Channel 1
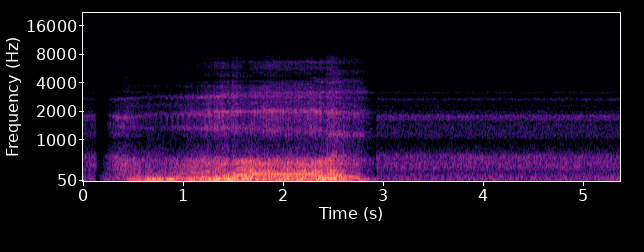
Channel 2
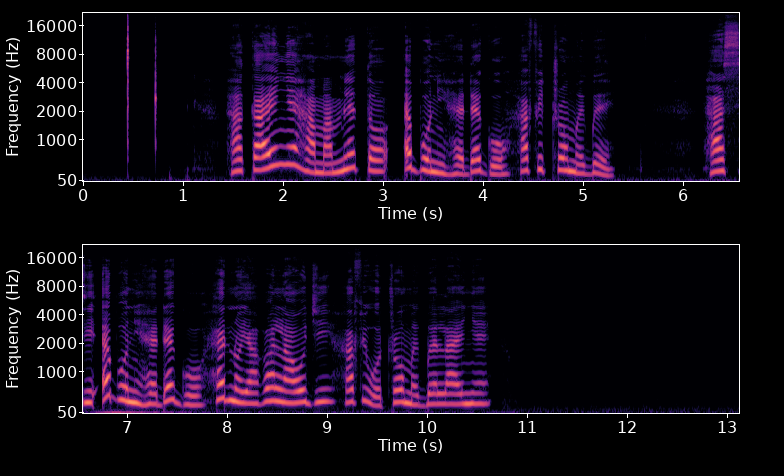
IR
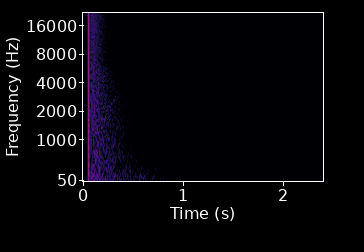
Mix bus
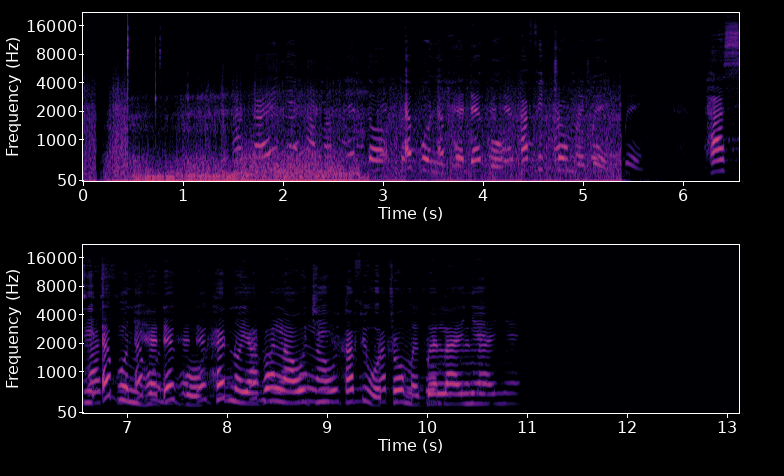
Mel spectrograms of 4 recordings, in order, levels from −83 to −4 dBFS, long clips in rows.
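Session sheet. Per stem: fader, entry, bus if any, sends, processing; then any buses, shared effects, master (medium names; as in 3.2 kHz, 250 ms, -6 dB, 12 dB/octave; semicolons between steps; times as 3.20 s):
+2.5 dB, 0.00 s, send -20 dB, no echo send, peak limiter -20.5 dBFS, peak gain reduction 10.5 dB; full-wave rectifier
-5.0 dB, 0.00 s, send -22 dB, echo send -11.5 dB, high-pass 470 Hz 24 dB/octave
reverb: on, RT60 1.5 s, pre-delay 5 ms
echo: delay 324 ms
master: treble shelf 11 kHz +5.5 dB; compression 4:1, threshold -38 dBFS, peak gain reduction 16 dB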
